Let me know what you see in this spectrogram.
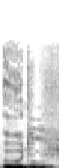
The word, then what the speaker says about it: oud: Oud.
